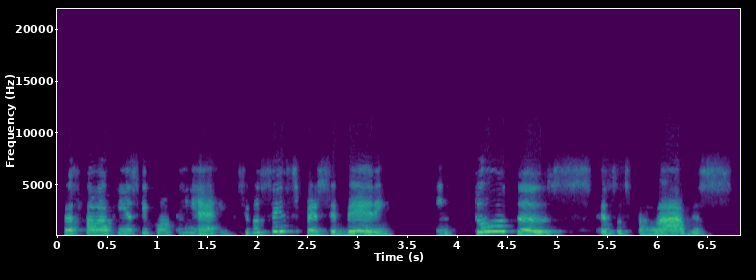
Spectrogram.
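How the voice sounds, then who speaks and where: Teacher lady, high voice, walks kids thru spelling patiently, kinda dull lo-fi sound. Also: big pitch swings, takes it slowly. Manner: patient, explaining step by step with many "tá?" and "né?". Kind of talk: online Portuguese lesson for children.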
